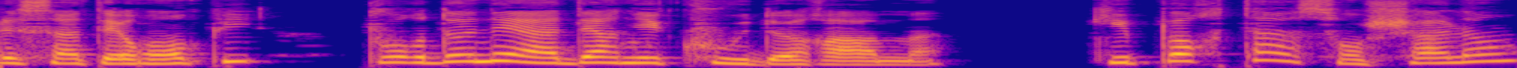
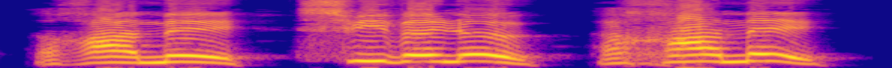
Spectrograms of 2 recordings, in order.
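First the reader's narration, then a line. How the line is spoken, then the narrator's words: Shouted. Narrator (French): cria Plélan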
